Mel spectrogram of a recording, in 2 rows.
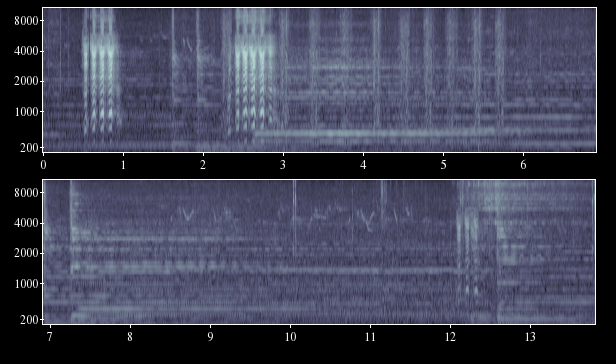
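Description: Goat bleats from The Witcher 3 video game, several loud wavering calls in short bursts separated by quieter game ambience and a steady low hum, with no one talking.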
